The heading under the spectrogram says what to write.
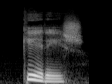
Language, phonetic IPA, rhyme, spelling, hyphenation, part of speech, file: Hungarian, [ˈkeːreːʃ], -eːʃ, kérés, ké‧rés, noun, Hu-kérés.ogg
- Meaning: 1. verbal noun of kér: request (the act of requesting) 2. request (the purpose or content of the request)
